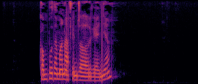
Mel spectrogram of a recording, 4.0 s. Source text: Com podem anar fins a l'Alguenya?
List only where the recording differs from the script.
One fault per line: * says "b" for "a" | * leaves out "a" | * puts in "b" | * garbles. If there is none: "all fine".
all fine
